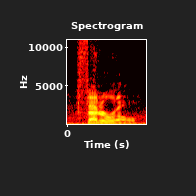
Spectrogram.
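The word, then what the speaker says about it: Federeau: Rick Federer, and Wick is spelled W-I-C-H-T, and Rick is R-I-C, Federer, F-E-D-E-R-E-A-U. I had to think about that. E-A-U, so it's French. Federer.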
